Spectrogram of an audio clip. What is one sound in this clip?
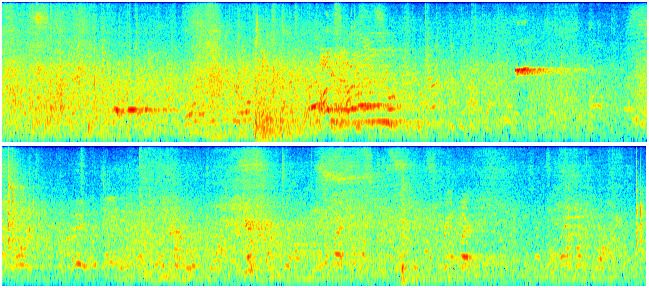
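A crowd murmurs and calls out in a large echoing rink.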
